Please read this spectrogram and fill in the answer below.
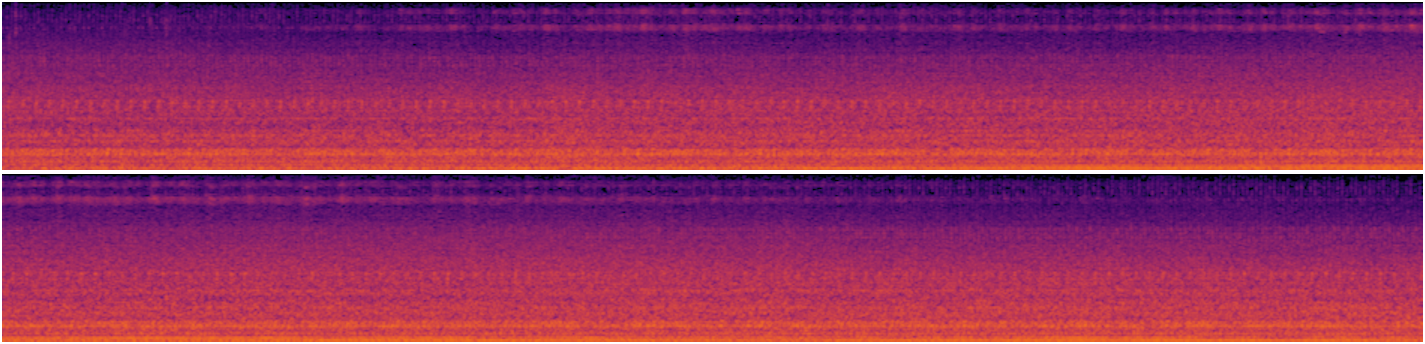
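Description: A small kei car's engine idling steadily, with a low hum that grows a little stronger about a third of the way through.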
